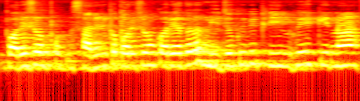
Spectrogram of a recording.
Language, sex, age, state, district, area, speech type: Odia, male, 30-45, Odisha, Puri, urban, spontaneous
